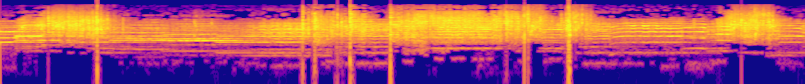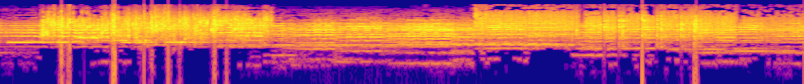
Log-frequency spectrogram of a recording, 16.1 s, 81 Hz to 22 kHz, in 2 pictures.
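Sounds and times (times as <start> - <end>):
background music with high melodic tones: 0.0 - 16.0
clam shells rattling in water: 0.4 - 1.2, 3.0 - 5.9, 7.3 - 7.8, 8.5 - 10.8, 12.8 - 15.2.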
